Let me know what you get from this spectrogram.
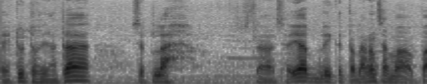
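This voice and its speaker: Over light background noise, a man speaks with lively intonation in a dry sound with no echo. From Bali, Karangasem; Bali. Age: 40s. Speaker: farmer and village leader. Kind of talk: interview. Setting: outdoors. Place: open country.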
